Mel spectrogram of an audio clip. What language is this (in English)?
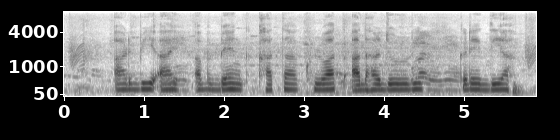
Magahi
